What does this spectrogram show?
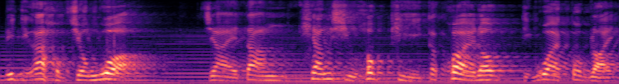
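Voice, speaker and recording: An actor with a Taiwanese accent playing a domineering king of a dark realm in a radio drama, speaking in a commanding, oratorical way. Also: on the high side, a little slow, close to an everyday voice. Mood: stern. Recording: echoey studio with music behind.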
